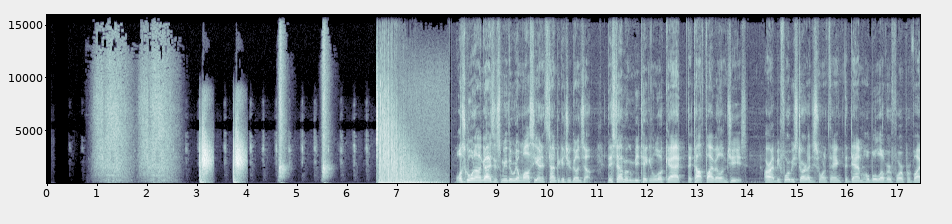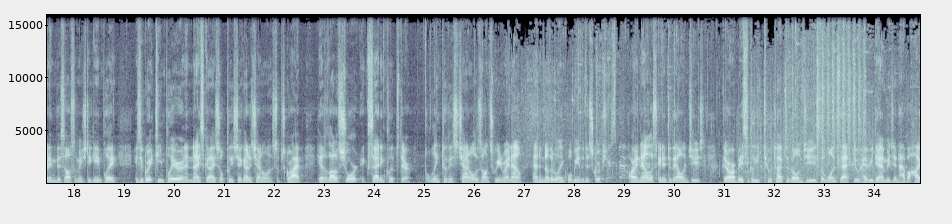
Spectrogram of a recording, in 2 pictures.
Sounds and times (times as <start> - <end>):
Whack, thwack: 3.1 - 4.0.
